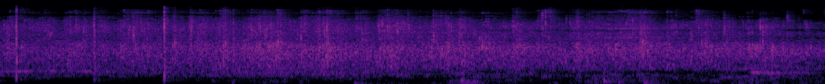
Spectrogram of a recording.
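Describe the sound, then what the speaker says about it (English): A high school audience at a prom assembly in Pueblo County gives a team a round of applause, a continuous, fairly soft patter of many hands clapping that fills the whole stretch. "Let's give them a round of applause, please."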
